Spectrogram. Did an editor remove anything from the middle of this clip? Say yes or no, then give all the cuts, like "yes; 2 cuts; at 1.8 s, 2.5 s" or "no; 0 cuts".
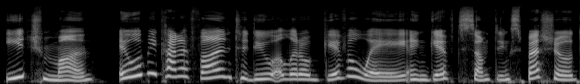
yes; 1 cut; at 1.0 s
